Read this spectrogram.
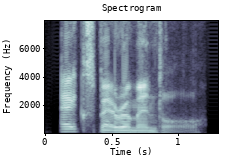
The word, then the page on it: experimental: British English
